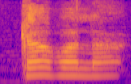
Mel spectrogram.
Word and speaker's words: cábala: es cábala con el acento en la primera vocal cábala o cábala a ver el término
